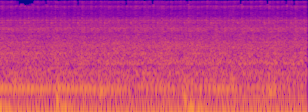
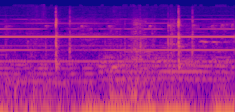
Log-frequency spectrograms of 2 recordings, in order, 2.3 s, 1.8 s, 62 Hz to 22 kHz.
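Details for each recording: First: Mercedes CLS 3.0 diesel (320 CDI) with power loss, after replacing the turbo actuator, restarted: even diesel clatter at idle, settled and steady with no hunting or surging; normal idle. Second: Mercedes CLS 320 CDI 3.0 diesel with big power loss, electronic turbo actuator commanded via engine computer test: faint steady whistle from powered ECU with short buzzing bursts as actuator tries to move, vibrates and sticks.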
